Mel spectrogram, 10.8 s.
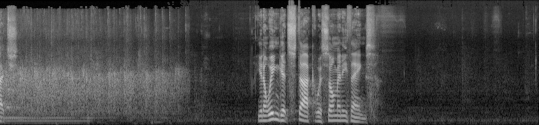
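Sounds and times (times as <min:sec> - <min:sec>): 
speech: 0:00.0 - 0:00.4, 0:05.2 - 0:07.6
audience clapping hands: 0:00.0 - 0:04.3.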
